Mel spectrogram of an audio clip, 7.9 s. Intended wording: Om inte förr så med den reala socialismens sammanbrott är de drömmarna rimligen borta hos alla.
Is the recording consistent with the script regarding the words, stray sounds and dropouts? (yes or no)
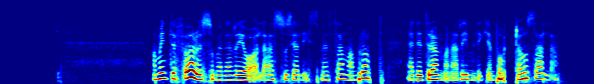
yes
